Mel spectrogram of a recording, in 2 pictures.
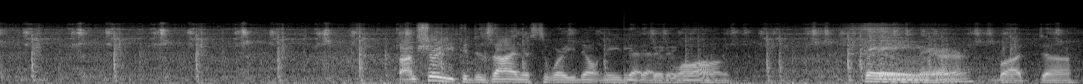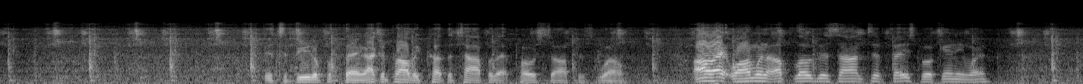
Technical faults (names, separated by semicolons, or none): doubled audio track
